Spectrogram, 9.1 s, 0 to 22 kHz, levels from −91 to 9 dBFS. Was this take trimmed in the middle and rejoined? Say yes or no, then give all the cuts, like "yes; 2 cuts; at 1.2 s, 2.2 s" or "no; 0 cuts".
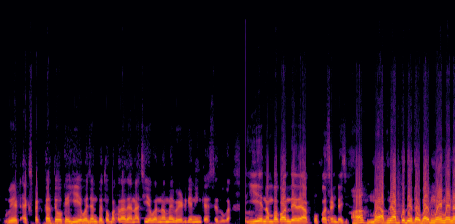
yes; 1 cut; at 4.9 s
